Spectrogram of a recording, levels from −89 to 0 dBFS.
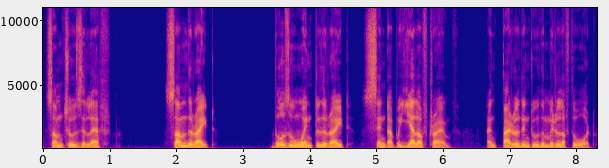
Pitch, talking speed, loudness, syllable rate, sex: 120 Hz, 195 wpm, -17 LUFS, 5.4 syllables/s, male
